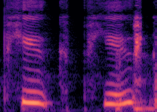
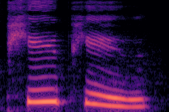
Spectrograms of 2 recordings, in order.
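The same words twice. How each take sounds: First: "puke, puke" ending on a hard k. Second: "pew, pew" short and clean with no k at the end. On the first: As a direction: close each "puke" with a clear k sound. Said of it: "It's pew". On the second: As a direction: say "pew" like a shot sound, ending on the vowel. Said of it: "not puke". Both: Shown as a demonstration.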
